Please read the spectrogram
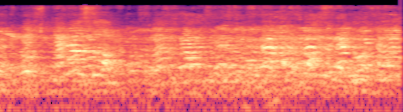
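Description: Crowd chatter: many overlapping voices of spectators talking and calling out at once, with no single voice standing out.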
